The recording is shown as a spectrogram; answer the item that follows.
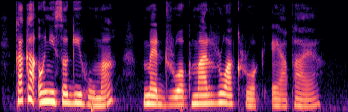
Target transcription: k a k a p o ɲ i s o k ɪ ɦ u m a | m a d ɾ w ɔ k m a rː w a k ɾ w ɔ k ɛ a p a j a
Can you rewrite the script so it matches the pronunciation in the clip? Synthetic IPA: k a k a ʔ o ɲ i s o ɡ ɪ ɦ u m a | m ɛ d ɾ w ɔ k m a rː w a k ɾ w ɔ k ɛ a p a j a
